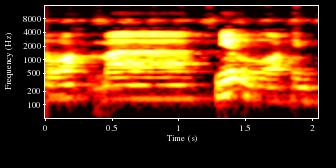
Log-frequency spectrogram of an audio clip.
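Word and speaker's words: الرحمن الرحيم: Ar-Rahmanir-Rahim. Ya, sekali lagi saya contohkan. Ar-Rahmanir-Rahim. Itu ya, cara pengucapannya seperti itu.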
